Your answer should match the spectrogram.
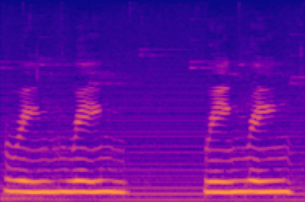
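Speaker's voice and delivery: high, even sung-out phone ring; imitated phone ringing.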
